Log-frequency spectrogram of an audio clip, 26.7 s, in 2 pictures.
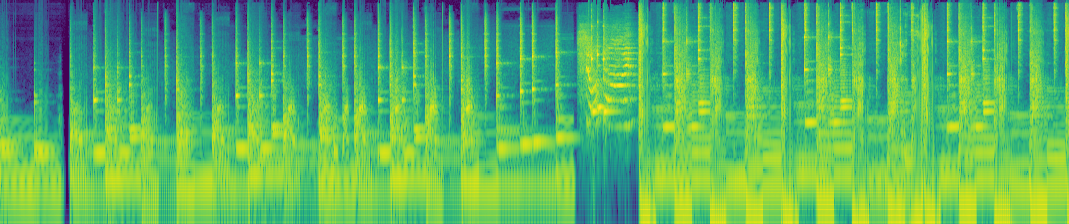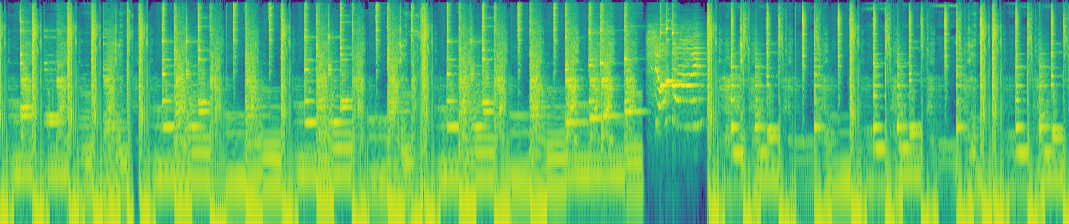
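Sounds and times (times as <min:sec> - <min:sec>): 
Brazilian phonk music: 0:00.1 - 0:26.7.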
